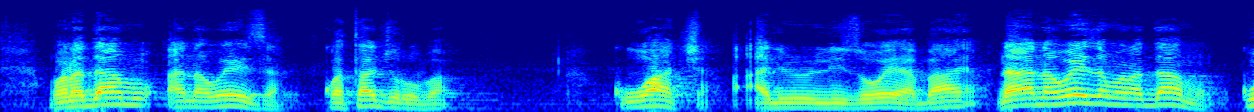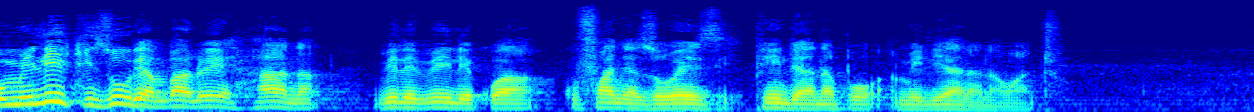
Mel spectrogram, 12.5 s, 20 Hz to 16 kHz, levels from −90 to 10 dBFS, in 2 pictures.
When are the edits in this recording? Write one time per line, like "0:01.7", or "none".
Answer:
0:01.5
0:03.6
0:04.9
0:06.1
0:09.0
0:10.0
